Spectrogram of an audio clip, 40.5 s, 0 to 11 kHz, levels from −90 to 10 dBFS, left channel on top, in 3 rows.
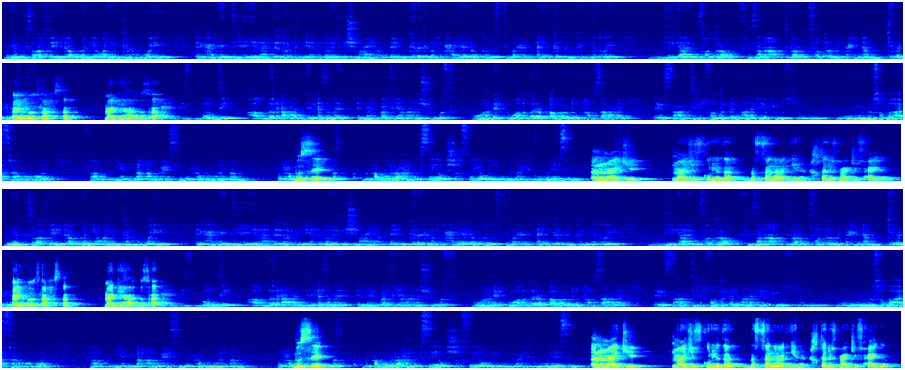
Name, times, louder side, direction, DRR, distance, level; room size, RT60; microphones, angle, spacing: voice 1, 0.0-2.5 2.9-9.3 9.7-14.2 15.3-20.2 20.6-27.7 28.3-30.7 31.2-32.1 32.4-35.7 36.1-36.2, equal, 25° left, -2 dB, 6.8 m, -48 dB
voice 2, 13.7-14.5 15.1-15.9 31.4-31.8 35.9-36.6 37.1-40.3, right 2 dB, 60° right, 7 dB, 1.5 m, -29 dB
20.0 x 7.4 x 5.6 m, 0.68 s
head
